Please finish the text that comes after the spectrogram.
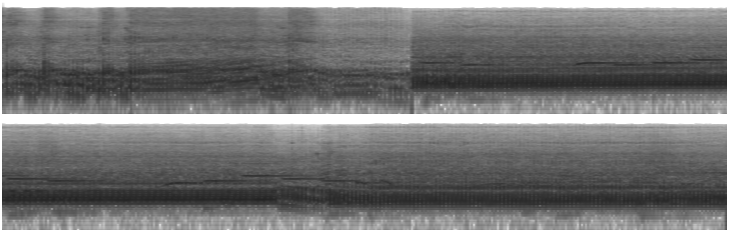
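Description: A motorcycle on an afternoon test ride: a steady, loud engine drone from close by, with a rougher start before it settles into an even hum, changing pitch slightly as it moves. No talking.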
